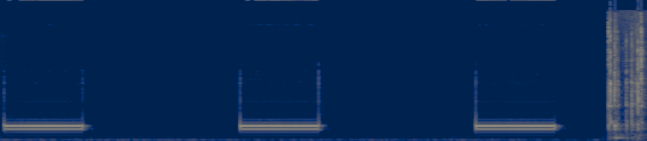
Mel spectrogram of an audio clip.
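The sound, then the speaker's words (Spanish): A telephone ringback tone while a call is placed: three steady, mid-pitched one-second beeps separated by two-second pauses over a low hum, ending in a short burst of noise. “Voy, venga, llamando.”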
